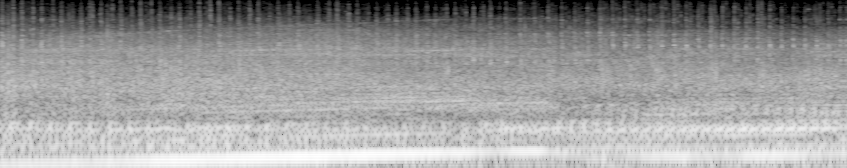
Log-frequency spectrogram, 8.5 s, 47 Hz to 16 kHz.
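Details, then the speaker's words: 1947 Chrysler Royal with Fluid Drive, driving after sitting, later into second gear: deep steady rumble about four pulses a second, swelling and easing with throttle; runs evenly without knocks, pretty good. "it's all right it's actually running pretty good"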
